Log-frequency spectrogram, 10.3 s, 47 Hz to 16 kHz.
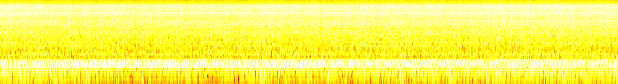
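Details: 1957 Chevy 210 project car, carbureted engine idling during roughly 20-minute cam break-in run: steady, even idle, smooth low rumble, no ticking, knocking or other weird noises from the valve train; normal idle.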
